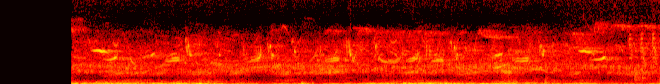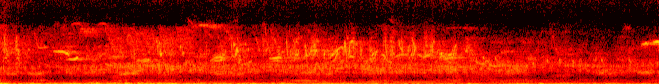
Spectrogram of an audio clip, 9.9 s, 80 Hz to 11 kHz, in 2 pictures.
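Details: Blyth's reed warbler singing at Millingerwaard on 1 June 2020: a busy, continuous run of high chirps, trills and short whistled notes, partly masked by a steady low rumble of wind or distant noise.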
